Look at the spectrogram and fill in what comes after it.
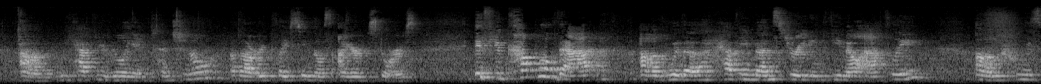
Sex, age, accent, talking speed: female, 40-59, American, 145 wpm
